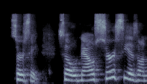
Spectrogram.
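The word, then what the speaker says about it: Circe: now I know that is it cir am I how do I am I pronouncing that the groups called it Cersei Cersei so now Cersei is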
